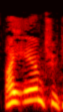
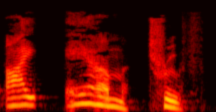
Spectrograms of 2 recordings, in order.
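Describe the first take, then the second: First: "I am truth" shouted higher and louder; Jesus declaring it, loud to the crowd; loud proclamation. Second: "I am truth" stretched very slow, each word held; Jesus declaring who he is, very slowly; drawn-out proclamation. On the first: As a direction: ring out "am" with full force. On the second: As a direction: let "am" hang long and slow. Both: Acted. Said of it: "Jesus said".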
